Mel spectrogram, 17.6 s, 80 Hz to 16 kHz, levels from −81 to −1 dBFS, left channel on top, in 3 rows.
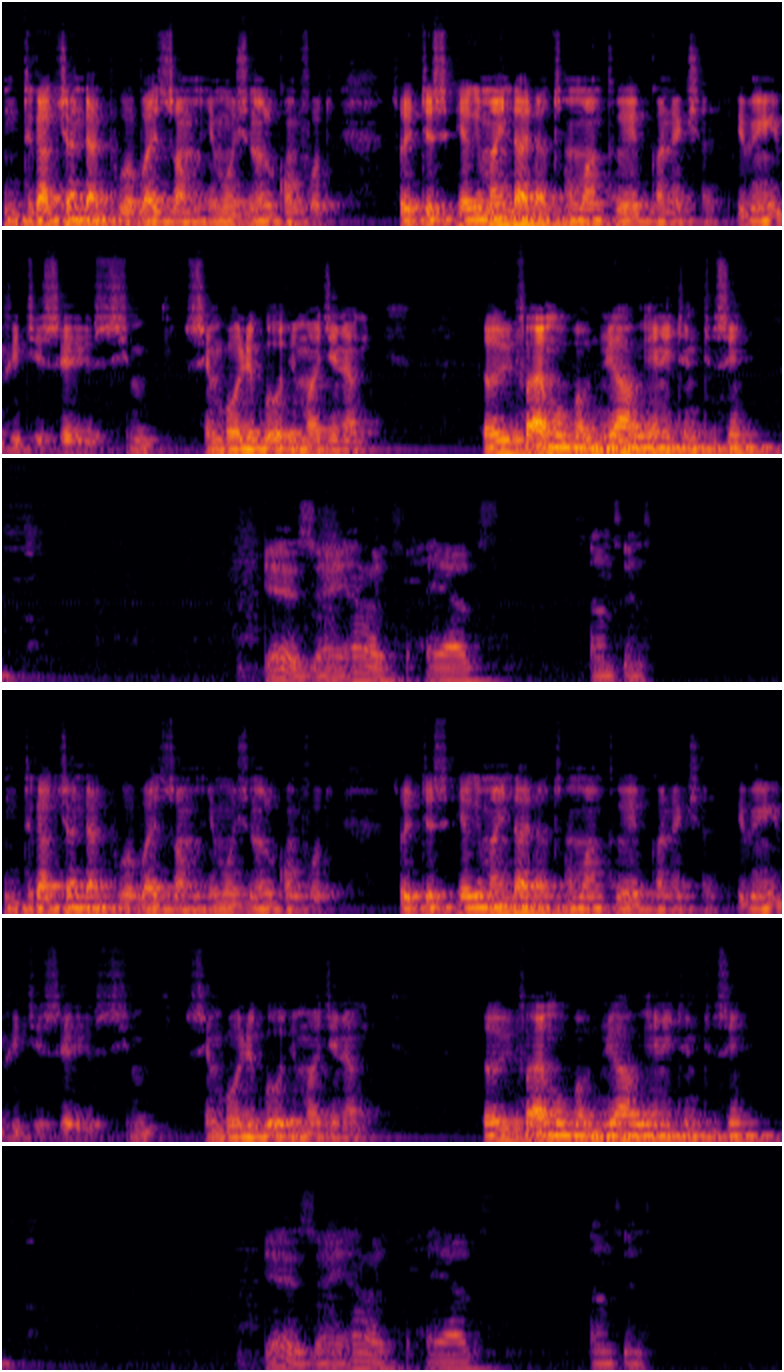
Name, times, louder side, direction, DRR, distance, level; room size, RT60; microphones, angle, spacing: voice 1, 0.0-8.7 9.5-11.8 13.5-13.6, left 4 dB, 90° left, 0.6 m, -28 dB
voice 2, 13.7-15.4 16.1-16.6, left 4 dB, 45° left, 0.5 m, -39 dB
11.0 x 4.2 x 3.9 m
head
